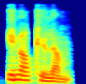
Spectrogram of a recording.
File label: "inoculum", Indian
